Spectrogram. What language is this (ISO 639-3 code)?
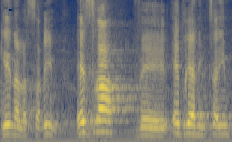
heb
